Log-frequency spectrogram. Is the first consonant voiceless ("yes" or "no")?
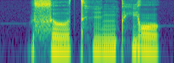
yes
